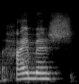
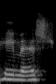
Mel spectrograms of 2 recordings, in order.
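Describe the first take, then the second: First: It is said the Hasidic Yiddish way. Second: It is said the secular way. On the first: The speaker likely grew up speaking Yiddish natively. "more like the modern day Hungarian Yiddish the pronunciation among Yiddish speakers" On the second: The speaker likely comes from a secular background. "you're probably coming from a more secular background"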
